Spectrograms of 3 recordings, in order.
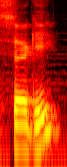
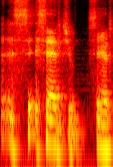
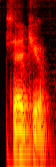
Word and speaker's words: Sergiu: Is it Sergei? Is that how you pronounce it? Sergiu. It's Sergiu. Romanian, but also Portuguese.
